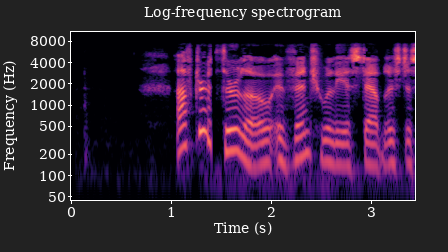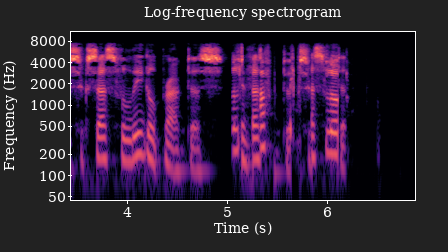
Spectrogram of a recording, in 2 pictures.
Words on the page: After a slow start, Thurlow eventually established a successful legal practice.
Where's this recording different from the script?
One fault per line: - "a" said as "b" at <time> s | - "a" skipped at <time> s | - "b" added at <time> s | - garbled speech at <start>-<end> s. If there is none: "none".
- "slow start" skipped at 1.4 s
- garbled speech at 5.0-6.2 s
